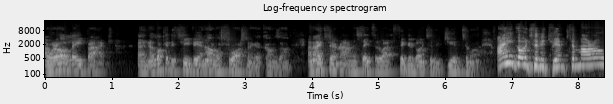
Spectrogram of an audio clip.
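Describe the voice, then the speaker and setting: Very fast and animated, a man with a medium pitch and a bright, sharp tone talks with ordinary pitch variation and big swings in loudness. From England (Manchester). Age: 60s. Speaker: addiction recovery expert. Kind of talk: motivational interview talk.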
